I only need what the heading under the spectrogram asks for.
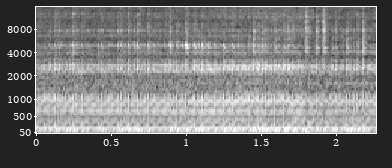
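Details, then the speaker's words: Losi 5IVE-B fifth-scale two-stroke buggy on stands, tank nearly empty, mic near exhaust while feathering throttle: buzzy, slightly ragged popping note lacking snap; lean running from low fuel. "you can hear how it's got that pop to it, but it's not as snappy."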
